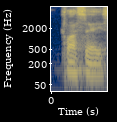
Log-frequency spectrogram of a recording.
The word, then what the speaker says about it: Clase: We love Clase. – Class A, sorry.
